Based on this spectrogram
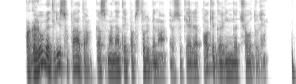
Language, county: Lithuanian, Kaunas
